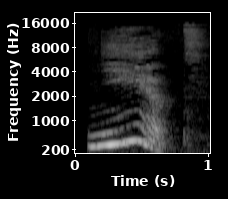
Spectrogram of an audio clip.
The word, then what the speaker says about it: нет: Tidak, itu нет, нет. Kata нет, kalau kita no, ya, no, it is not a palace. No, atau нет. Pengucapannya seperti dalam kata monyet, ya.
